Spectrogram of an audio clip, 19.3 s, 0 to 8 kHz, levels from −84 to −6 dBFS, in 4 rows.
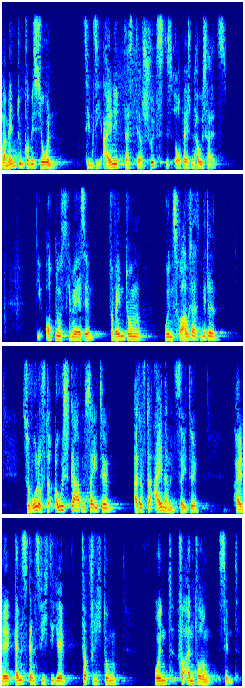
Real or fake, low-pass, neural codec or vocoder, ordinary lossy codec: real; 7.2 kHz; none; none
